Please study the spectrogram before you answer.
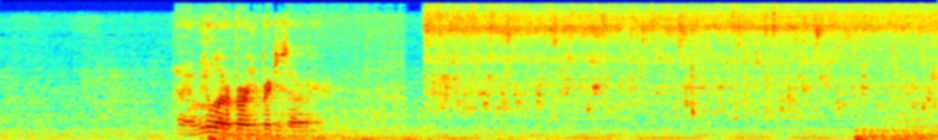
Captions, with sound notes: - All right, we don't want to burn our bridges down here. (pipe water trickling)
